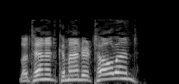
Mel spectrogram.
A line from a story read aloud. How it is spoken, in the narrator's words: a yeoman called out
